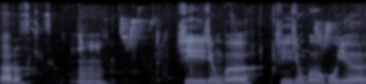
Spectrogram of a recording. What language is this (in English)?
Bodo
